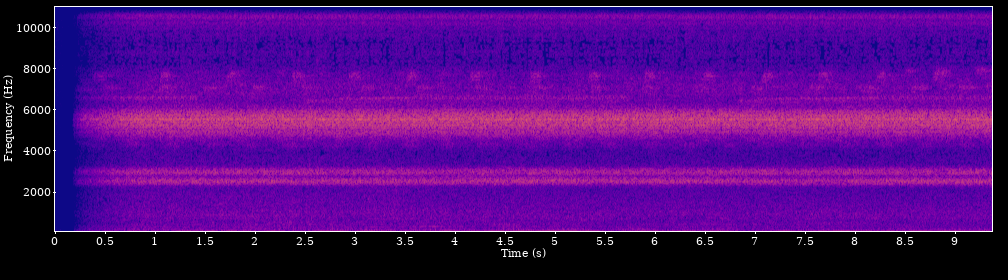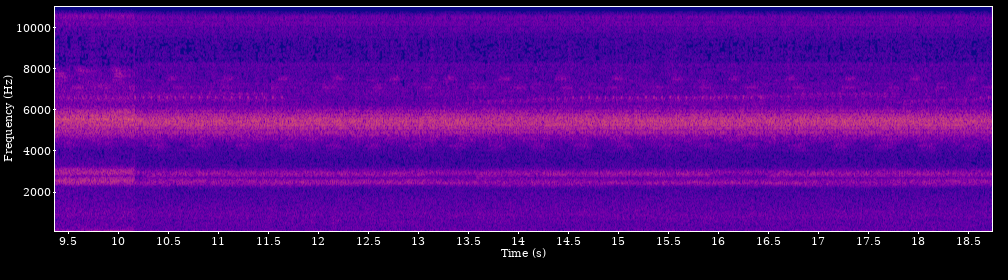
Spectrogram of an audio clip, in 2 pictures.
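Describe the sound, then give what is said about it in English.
Dense, steady chorus of crickets trilling continuously in high, sustained bands, recorded with a Rode stereo microphone and compared in its mid-side (MS) position, with a low hum underneath for the first half before it drops out and the night ambience continues evenly. “Crickets with Rode and crickets with MS.”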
